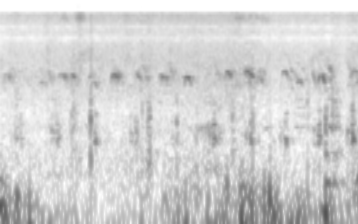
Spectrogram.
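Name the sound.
chicks peeping in a bucket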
